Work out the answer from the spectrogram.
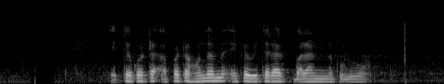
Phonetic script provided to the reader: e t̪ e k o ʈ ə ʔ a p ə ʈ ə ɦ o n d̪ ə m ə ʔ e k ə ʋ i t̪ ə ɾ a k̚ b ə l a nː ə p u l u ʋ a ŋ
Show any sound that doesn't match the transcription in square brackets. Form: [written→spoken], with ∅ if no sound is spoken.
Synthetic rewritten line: e t̪ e k o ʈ ə ʔ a p ə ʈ ə ɦ o n d̪ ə m ə ʔ e k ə ʋ i t̪ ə ɾ a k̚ b [ə→a] l a nː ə p u l u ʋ a ŋ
